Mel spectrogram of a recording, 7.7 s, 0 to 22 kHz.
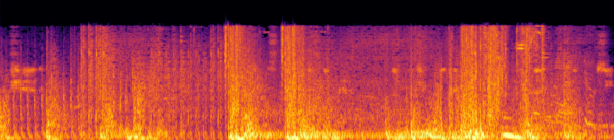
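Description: Dense, continuous gunfire from the video game Call of Duty: Modern Warfare 3: rapid automatic bursts overlapping with heavier booms and thuds, loud and close throughout, with faint game voices mixed in.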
